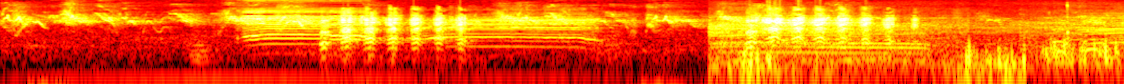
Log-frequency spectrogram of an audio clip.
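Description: A sheep gives two wavering, nasal bleats, each a drawn-out quavering baa.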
